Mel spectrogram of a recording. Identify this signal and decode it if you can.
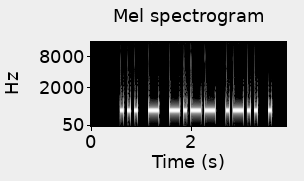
Morse code, heard as a keyed tone, about 17 wpm, 700 Hz. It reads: STYLE
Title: Sentences from Top 800 Words - New Word Drill - 17wpm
